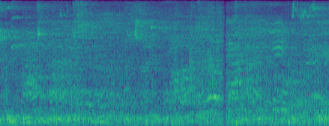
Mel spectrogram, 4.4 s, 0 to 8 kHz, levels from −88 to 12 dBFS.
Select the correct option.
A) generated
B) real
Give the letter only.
A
